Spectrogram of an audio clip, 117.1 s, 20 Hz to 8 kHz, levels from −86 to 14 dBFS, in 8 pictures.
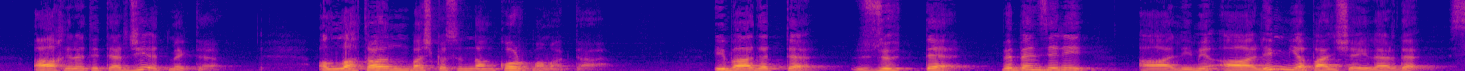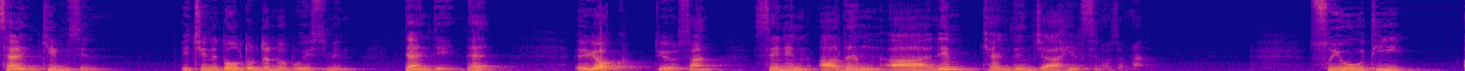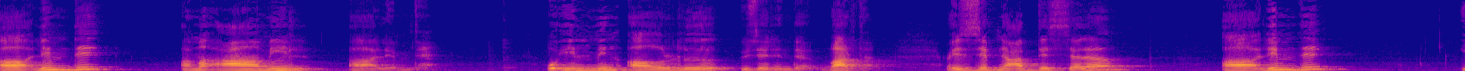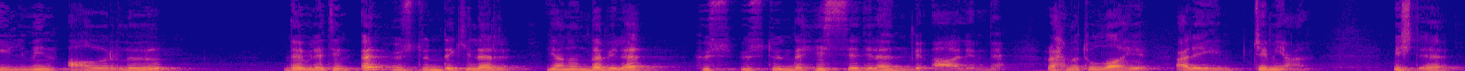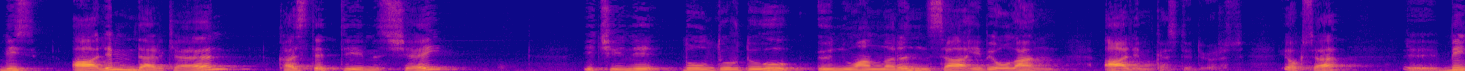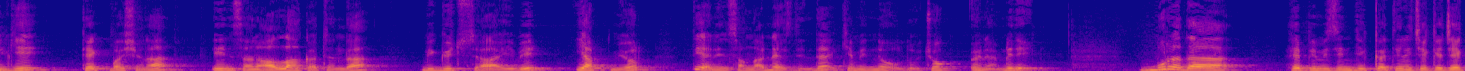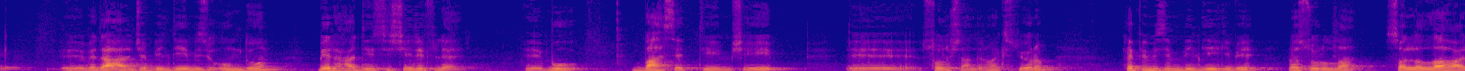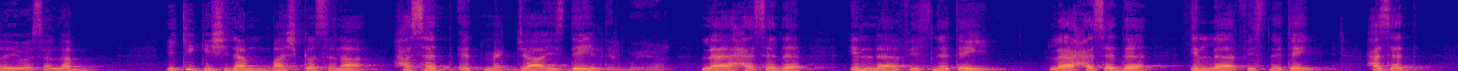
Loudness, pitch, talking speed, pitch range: -21 LUFS, 155 Hz, 70 wpm, 140-185 Hz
